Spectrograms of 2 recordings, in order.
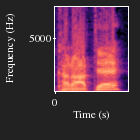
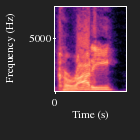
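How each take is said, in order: First: It is pronounced in a native-sounding way. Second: It is pronounced in an anglicized way. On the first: This is closer to the original language. "instead of karate" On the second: This is the usual Western way of saying it. "like in the West, they'll say karate"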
